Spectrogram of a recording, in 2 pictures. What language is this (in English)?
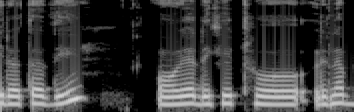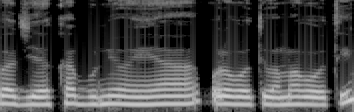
Kikuyu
